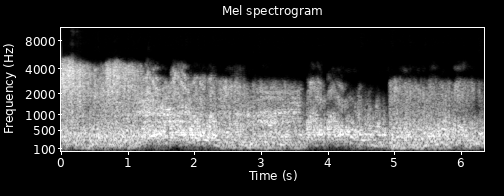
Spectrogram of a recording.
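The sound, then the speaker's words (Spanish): A warship's turret guns fire in a naval battle, the blasts merging into a loud, continuous, dense roar that holds steady throughout without distinct separate shots. “¡Abran fuego! ¡Fuego! ¡Fuego!”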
